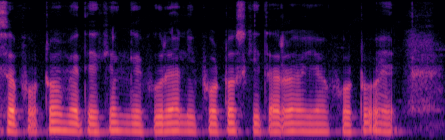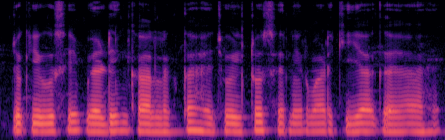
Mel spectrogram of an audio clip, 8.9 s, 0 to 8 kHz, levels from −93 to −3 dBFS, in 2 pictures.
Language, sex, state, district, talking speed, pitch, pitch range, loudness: Hindi, male, Chhattisgarh, Balrampur, 175 wpm, 125 Hz, 120-130 Hz, -36 LUFS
